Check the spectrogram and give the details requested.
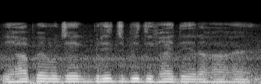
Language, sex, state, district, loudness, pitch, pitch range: Hindi, male, Arunachal Pradesh, Lower Dibang Valley, -13 LUFS, 125 Hz, 120-130 Hz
